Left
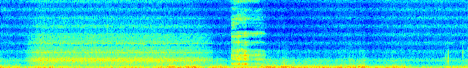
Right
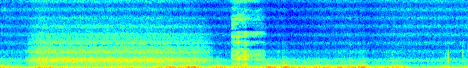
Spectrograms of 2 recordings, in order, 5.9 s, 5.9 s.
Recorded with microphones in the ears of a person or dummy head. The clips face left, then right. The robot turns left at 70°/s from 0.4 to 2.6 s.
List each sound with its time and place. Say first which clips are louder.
2.9 s a cough: left 7 dB; 65° left (ahead or behind)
